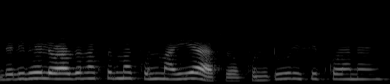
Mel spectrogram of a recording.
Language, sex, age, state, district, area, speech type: Assamese, female, 45-60, Assam, Tinsukia, urban, spontaneous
